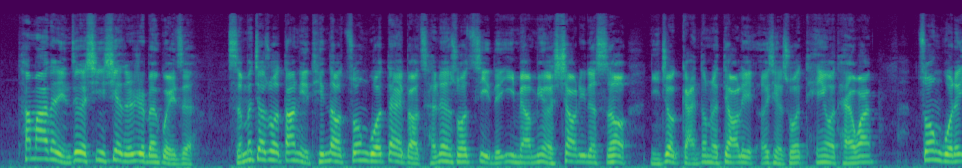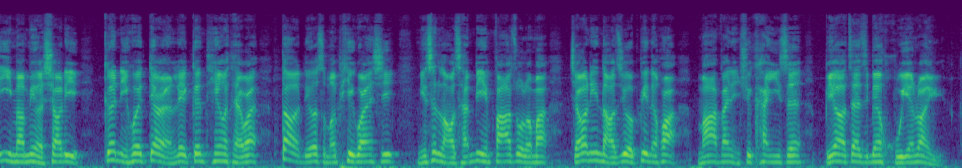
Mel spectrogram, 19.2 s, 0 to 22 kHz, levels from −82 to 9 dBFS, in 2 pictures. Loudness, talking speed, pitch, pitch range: -14 LUFS, 360 characters per minute, 160 Hz, 145-170 Hz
